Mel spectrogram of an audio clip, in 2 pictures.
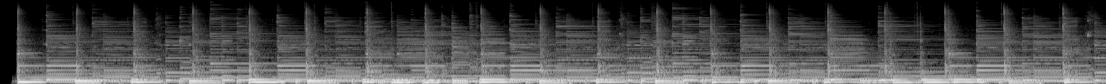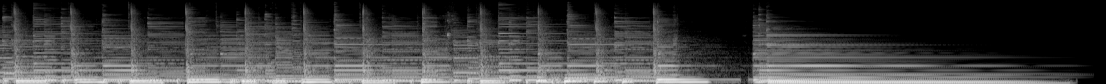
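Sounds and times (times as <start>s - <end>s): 
country music: 0.2s - 21.7s.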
